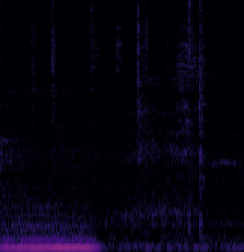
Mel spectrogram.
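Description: A low steady hum for under a second, then a few faint clicks of small spring-loaded craft scissors snipping around a stamped paper image.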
